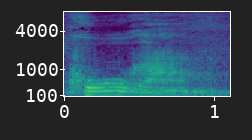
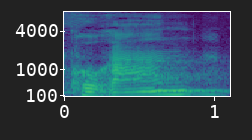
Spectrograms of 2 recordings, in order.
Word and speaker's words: Koran: Ihr sagt ja auch nicht Koran. Ihr sagt ja auch nicht Moschee. Das heißt Koran, Moschee. Die arabischen, semitischen Worte werden alle auf der zweiten Silbe betont.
